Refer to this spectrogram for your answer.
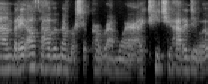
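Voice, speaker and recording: This is a woman speaking at a medium pitch. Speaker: social media and content strategist. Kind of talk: online group chat presentation. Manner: fast.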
